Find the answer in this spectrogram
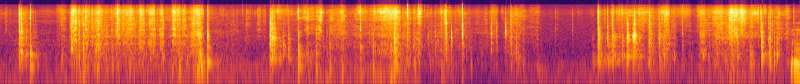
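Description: Folded paper and thin card boxes rustling, crinkling and knocking together as a hand rummages among them in a cardboard box and lifts one out. The sound comes in irregular bursts, with a quieter stretch a little after five seconds.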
